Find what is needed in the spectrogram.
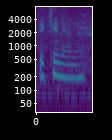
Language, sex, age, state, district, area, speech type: Bodo, female, 45-60, Assam, Baksa, rural, spontaneous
